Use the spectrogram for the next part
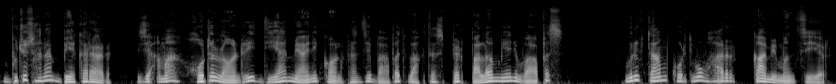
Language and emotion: Kashmiri, fearful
